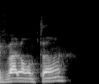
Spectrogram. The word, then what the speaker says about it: Valentin: but how do I say it, Valentin? – You say Valentin, which is difficult because those vowels don't exist in the English language.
